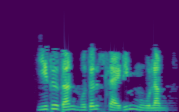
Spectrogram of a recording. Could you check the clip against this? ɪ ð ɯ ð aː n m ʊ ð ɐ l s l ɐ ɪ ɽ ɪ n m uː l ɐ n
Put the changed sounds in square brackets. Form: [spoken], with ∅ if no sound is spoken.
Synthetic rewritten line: ɪ ð ɯ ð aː n m ʊ ð ɐ l s l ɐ ɪ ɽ ɪ n m uː l ɐ [m]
